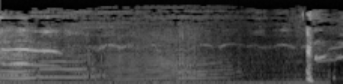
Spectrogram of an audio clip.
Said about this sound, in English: That was the actual fart.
